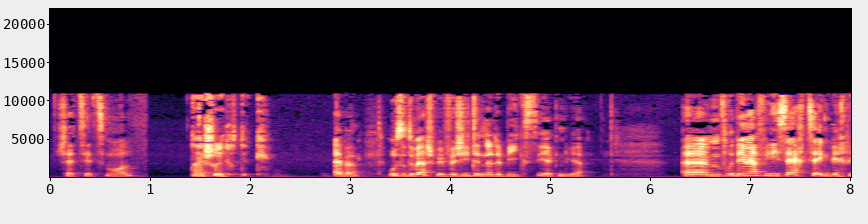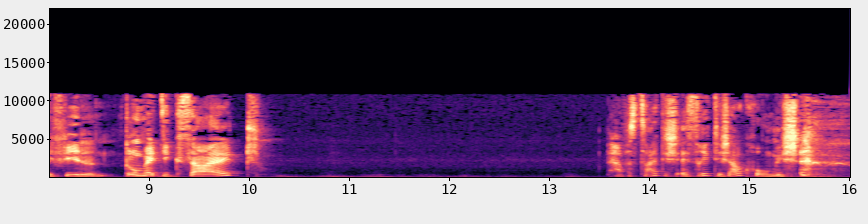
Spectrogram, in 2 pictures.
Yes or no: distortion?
no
